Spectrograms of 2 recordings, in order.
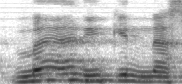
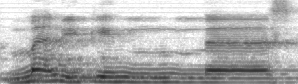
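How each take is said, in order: First: The first vowel of malikin is drawn out long. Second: The first vowel of malikin is kept short. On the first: The speaker calls it wrong. "Kalau dibaca malikin nas salah" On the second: The speaker calls it right. "Yang betul"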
